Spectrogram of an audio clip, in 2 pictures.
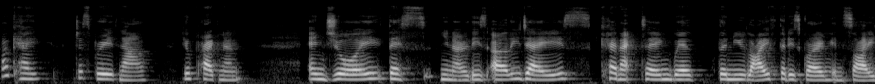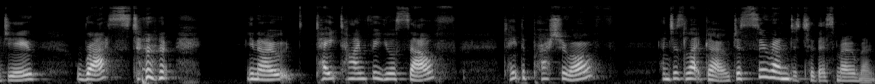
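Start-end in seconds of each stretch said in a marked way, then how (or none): none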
